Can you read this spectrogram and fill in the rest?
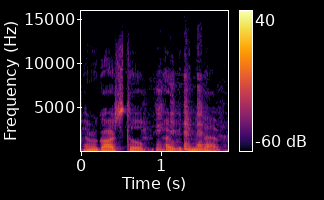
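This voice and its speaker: A man's voice: on the low side, completely flat delivery, rapid-fire, mellow, slight background noise. A man from the Dominican Republic, co-hosting a casual podcast in an easygoing, emphatic, joking way. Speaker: podcast co-host. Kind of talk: casual chat.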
